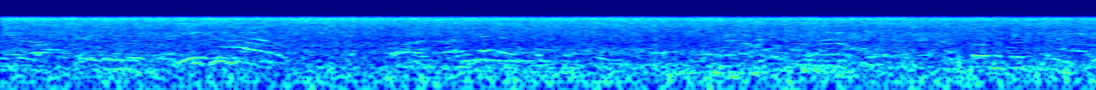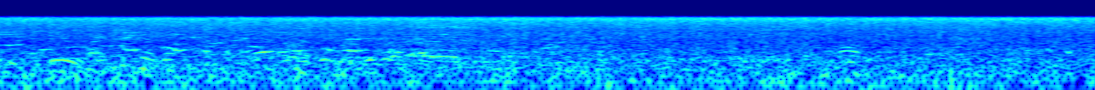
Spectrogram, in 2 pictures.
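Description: Waterfall pouring down a rock face: a steady rush of falling water, with people's voices faint over it.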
